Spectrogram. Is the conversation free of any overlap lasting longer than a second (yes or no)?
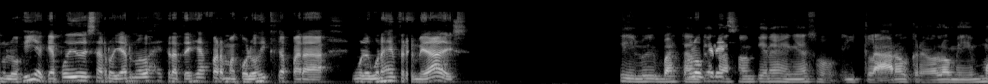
yes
